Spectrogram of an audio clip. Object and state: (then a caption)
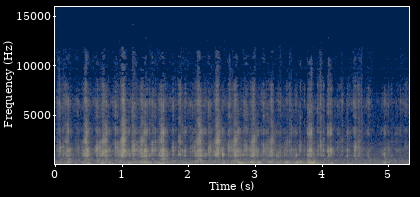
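Scratch-art paper being scratched. A wooden stylus scratches mushroom shapes into the black coating of a scratch-art card bound in a spiral book. Quick, irregular strokes make soft, dry scraping bursts with a bright, papery rasp. There is little low-end body.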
